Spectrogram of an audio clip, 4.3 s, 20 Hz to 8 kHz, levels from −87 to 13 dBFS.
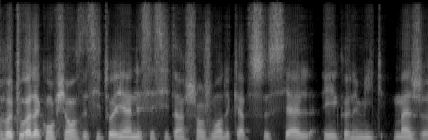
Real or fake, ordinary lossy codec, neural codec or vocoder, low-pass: fake; none; codec, 16 kHz, about 1 kbps, DyCAST, with the encoder's durations; none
